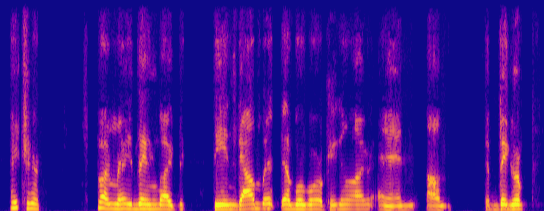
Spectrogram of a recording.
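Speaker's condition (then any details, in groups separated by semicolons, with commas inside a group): Cerebral palsy; from birth, entire left side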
